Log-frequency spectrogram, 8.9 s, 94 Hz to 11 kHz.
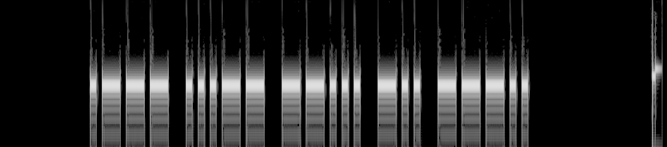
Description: Morse code, heard as a keyed tone, about 15 wpm, 700 Hz. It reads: J37D8
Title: Code Groups - 5 Letter:Numbers - 15wpm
